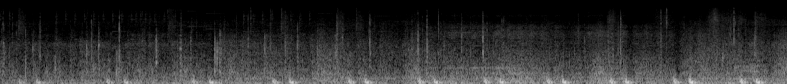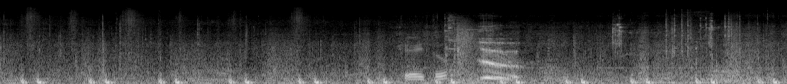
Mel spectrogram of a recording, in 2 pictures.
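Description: Heavy footsteps thud in a steady rhythm.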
